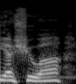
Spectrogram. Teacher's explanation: Phonetically, it's pronounced Yeshua, with the emphasis on the first syllable.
